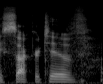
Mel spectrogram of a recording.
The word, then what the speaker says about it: Socrative: through Socrative so um I think that's how you say it's so crowd of some people might say sucker till I say so crowd of like Socratic seminar so bear with me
